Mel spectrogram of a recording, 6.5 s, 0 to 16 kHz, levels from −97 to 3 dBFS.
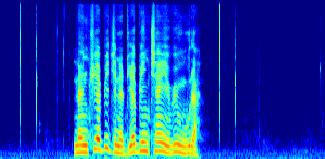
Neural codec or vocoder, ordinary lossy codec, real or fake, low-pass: autoencoder, 48 kHz, 128 numbers a frame, DAC-VAE, trained on Japanese speech; Opus, 64 kbps; fake; 14.4 kHz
